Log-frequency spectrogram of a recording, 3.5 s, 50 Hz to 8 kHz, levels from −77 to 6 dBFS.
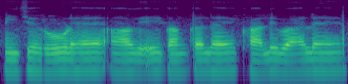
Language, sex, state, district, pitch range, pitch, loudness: Hindi, male, Uttar Pradesh, Shamli, 110-115 Hz, 110 Hz, -18 LUFS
